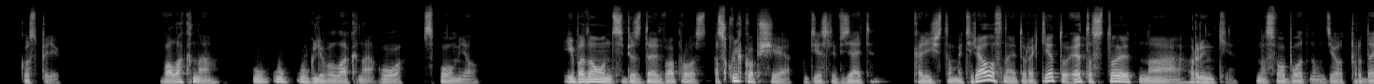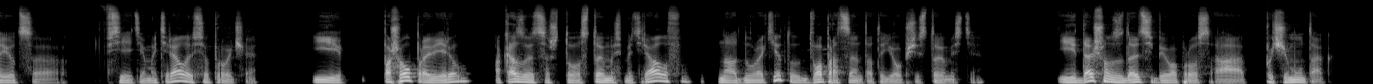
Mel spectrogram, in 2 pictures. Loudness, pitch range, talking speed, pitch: -22 LUFS, 85-105 Hz, 135 wpm, 95 Hz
